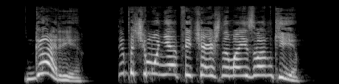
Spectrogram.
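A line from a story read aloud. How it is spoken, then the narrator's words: Shrill nasal Irish-accented shout. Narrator (Russian): крикнула пронзительно гнусавым голосом, в котором слышался сильный ирландский акцент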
